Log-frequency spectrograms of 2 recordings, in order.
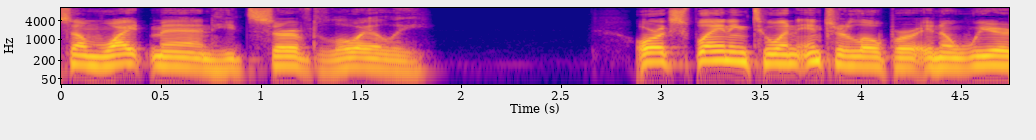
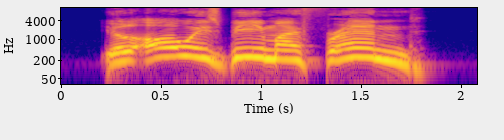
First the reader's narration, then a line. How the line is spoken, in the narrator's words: a native character yelling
